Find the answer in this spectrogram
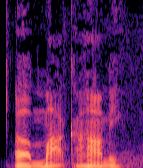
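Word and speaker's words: Mach-Hommy: I can spell it for you. It's MACH. – Uh-huh. – And then you have a what's it called? A hyphen. HOMMY. Mock Hami. You know, like mock, like a fucking jet.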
